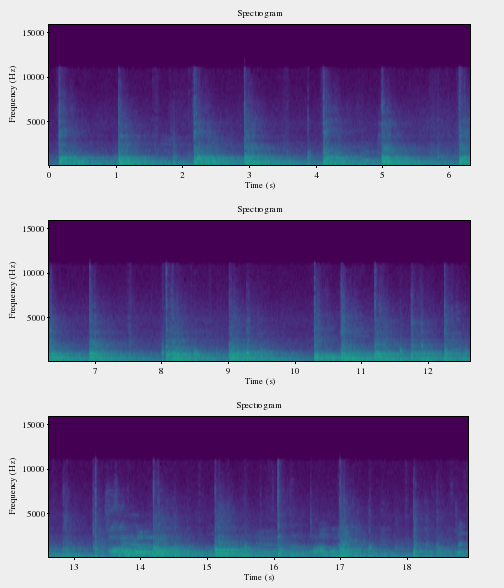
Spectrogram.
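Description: Tennis balls struck by rackets and bouncing on an indoor hard court during a doubles rally: sharp pops about once a second, each echoing in a large hall.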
